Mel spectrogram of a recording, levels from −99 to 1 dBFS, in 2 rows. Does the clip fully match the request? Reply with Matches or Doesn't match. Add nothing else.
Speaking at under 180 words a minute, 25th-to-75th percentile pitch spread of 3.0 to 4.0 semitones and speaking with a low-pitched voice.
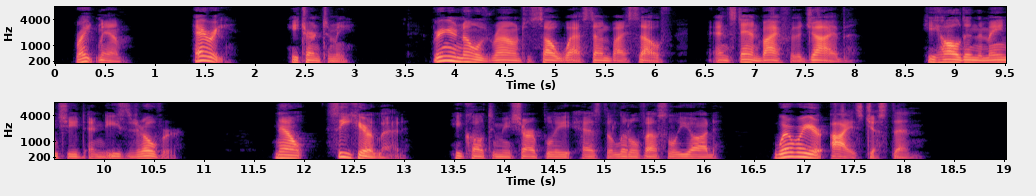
Matches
